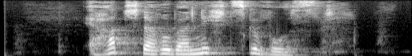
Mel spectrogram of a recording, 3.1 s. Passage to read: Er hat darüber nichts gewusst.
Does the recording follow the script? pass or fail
pass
